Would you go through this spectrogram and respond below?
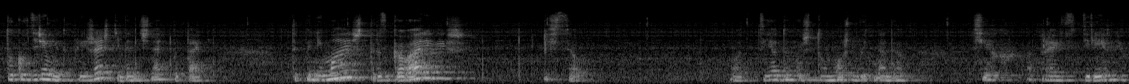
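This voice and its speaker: A woman from Russia in an interview, answering reflectively and unhurriedly, often trailing off into a soft, breathy tone. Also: mid-range voice, normal speed, pauses often. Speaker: ballet dancer, interviewee. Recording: roomy, distant mic, noisy background.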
